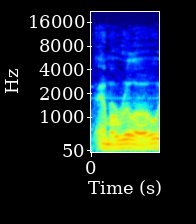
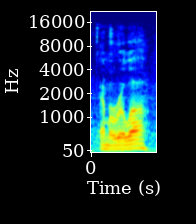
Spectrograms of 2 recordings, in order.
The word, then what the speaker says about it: Amarillo: One other interesting thing about Amarillo is that it's actually amarillo, the Spanish for yellow. My son, who is in first year Spanish, made that note to me on our way down that I was saying it wrong. It was actually amarillo, but obviously folks down here say Amarillo or Amarilla.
